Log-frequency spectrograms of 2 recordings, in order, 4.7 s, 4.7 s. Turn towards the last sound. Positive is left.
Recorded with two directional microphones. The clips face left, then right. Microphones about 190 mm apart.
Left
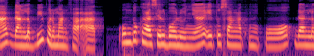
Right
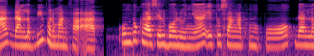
turn(degrees=30)  # may be behind; listen again after turning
